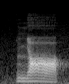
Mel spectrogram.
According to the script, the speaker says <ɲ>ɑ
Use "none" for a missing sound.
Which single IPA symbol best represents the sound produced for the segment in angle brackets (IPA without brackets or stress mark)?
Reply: ɲ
